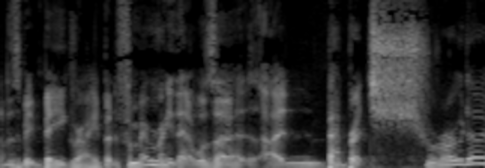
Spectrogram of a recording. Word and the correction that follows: Barbet Schroeder: am I pronouncing that right, directed it? – Barbet Schroeder sounds about right.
